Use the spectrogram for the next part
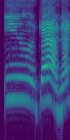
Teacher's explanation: In kana nun sukun ketemu kaf agak eng ya itu ikhfa. In kana tapi enggak semua ikhfa eng ya, cuman kalau ketemu nun sukun atau tanwin bertemu kaf atau qaf aja ya.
